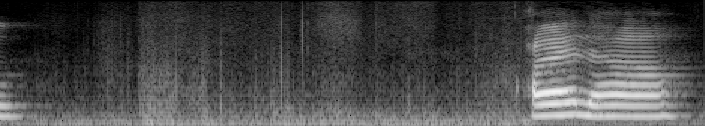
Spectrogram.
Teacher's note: وسط حلق سے نکالیں اور فتحہ 1 کاؤنٹ پڑھیں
